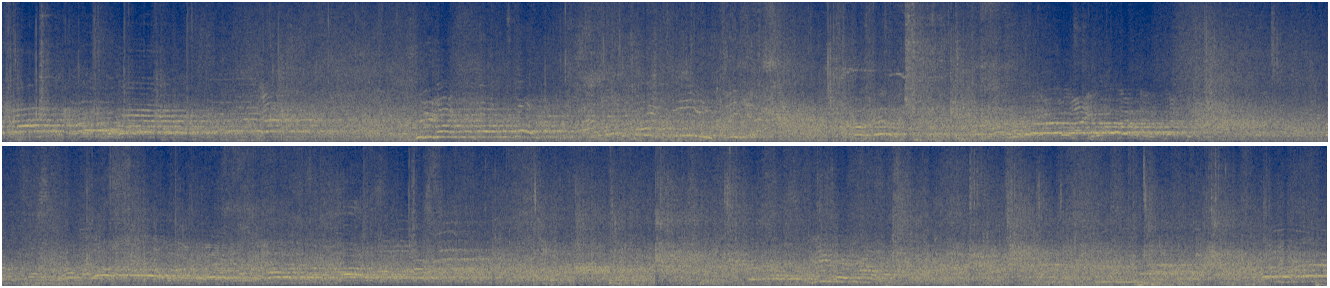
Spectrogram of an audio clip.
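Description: A crowd of spectators chatters and cheers in a large echoing rink.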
